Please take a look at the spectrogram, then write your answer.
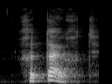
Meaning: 1. past participle of tuigen 2. past participle of getuigen
- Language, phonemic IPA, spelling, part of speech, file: Dutch, /ɣəˈtɶyɣt/, getuigd, verb / adjective, Nl-getuigd.ogg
